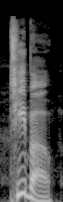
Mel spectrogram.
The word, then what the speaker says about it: Thibault: Tebow, spelled like Thibault, but they provided the pronunciation for me.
